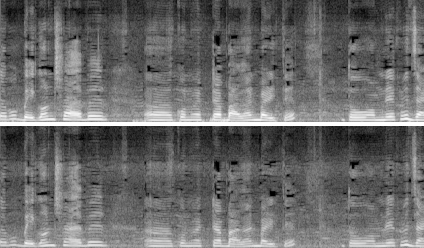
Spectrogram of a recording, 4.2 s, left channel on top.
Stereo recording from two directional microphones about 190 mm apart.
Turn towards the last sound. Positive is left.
turn(degrees=20)  # may be behind; listen again after turning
